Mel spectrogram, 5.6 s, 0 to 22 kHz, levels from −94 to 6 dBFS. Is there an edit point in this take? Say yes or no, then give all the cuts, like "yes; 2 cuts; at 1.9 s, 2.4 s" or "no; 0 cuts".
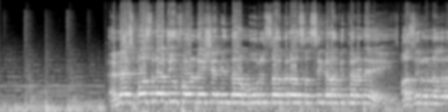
yes; 1 cut; at 1.3 s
